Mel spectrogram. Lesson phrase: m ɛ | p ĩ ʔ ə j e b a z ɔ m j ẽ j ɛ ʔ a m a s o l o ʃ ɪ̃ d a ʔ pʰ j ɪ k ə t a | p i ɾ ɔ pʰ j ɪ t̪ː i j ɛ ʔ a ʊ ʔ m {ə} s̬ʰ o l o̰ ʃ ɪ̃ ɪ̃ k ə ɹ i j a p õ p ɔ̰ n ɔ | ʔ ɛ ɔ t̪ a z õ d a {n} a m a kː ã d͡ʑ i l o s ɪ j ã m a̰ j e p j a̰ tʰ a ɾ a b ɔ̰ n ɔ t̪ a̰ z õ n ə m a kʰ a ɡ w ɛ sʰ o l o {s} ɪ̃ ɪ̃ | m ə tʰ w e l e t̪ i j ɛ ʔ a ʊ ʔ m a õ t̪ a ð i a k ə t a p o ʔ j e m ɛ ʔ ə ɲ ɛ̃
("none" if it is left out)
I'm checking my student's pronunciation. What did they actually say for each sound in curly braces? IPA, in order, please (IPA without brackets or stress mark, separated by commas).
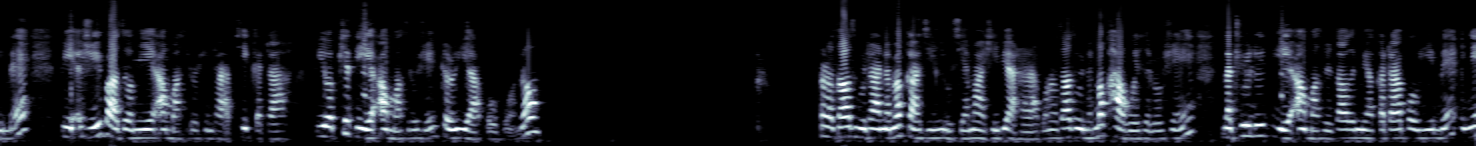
a, n, ʃ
